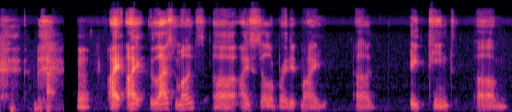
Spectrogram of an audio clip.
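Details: Male stroke survivor with aphasia after a severe stroke, over a decade of rehabilitation; aphasia.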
